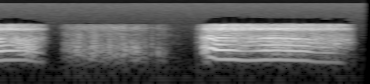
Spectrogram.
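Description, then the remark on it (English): A noisy, strained inhalation with a raspy, crowing whistle, heard as two drawn-in breaths with a breathy gap between, the second longer and louder with a steady, high-pitched tone. “But trouble breathing air in can sound like crowing, or even a noise like this.”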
